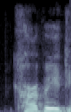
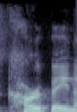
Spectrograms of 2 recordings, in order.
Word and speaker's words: Carpe: Copper, this was a really strong read, but Carpe Diem being such a central theme for this monologue, you have to pronounce it correctly. It's Carpe, not Carp.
